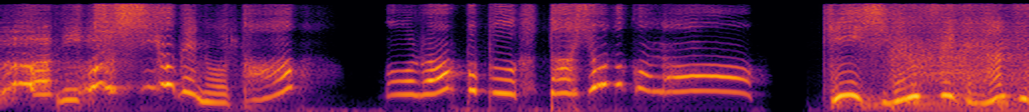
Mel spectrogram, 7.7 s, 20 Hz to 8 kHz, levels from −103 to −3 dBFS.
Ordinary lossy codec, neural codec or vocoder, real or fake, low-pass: MP3, 64 kbps; codec, 24 kHz, 0.9 kbps, DualCodec; fake; 7.2 kHz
